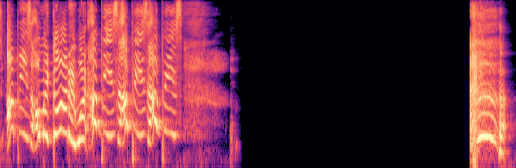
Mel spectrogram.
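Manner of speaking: very high, squealing plea; mock begging. Storyteller mimicking coworkers begging her for uppies, hammed-up squeal. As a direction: squeal it like an overexcited toddler's demand.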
